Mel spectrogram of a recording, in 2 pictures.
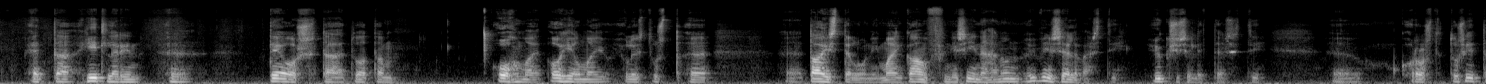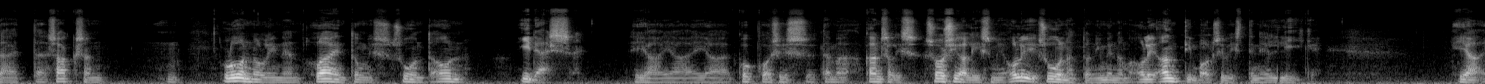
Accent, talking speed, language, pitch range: native, 75 wpm, Finnish, 100-120 Hz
